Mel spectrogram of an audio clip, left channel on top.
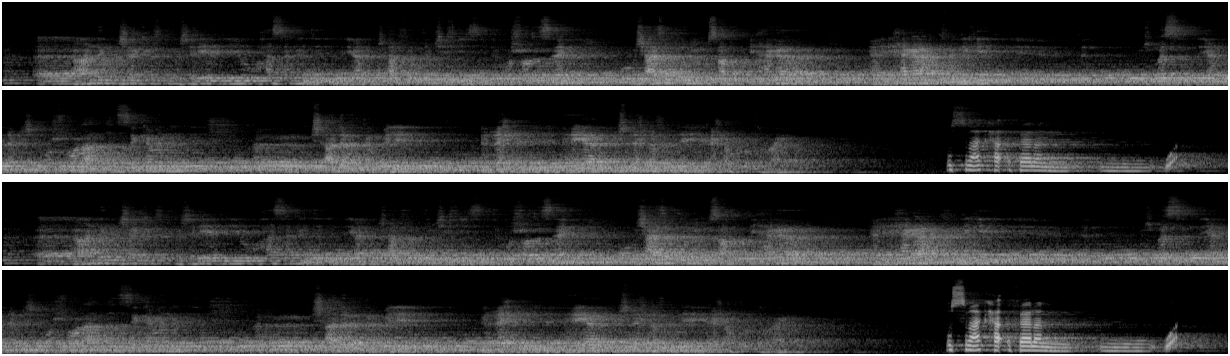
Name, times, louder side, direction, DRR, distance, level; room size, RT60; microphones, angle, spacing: voice 1, 0.3-8.1 8.6-11.0 11.3-16.5 17.0-20.1, left 1 dB, 45° left, -5 dB, 4.6 m, -33 dB
sound 1, 3.0-19.2, equal, 5° left, 1.5 m, -30 dB
voice 2, 21.7-24.0, right 6 dB, 75° right, 14 dB, 0.5 m, -26 dB
17.5 x 15.0 x 5.3 m, 2.6 s
head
